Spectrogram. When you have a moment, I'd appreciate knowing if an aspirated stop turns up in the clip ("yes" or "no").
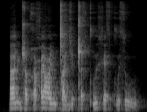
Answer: no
